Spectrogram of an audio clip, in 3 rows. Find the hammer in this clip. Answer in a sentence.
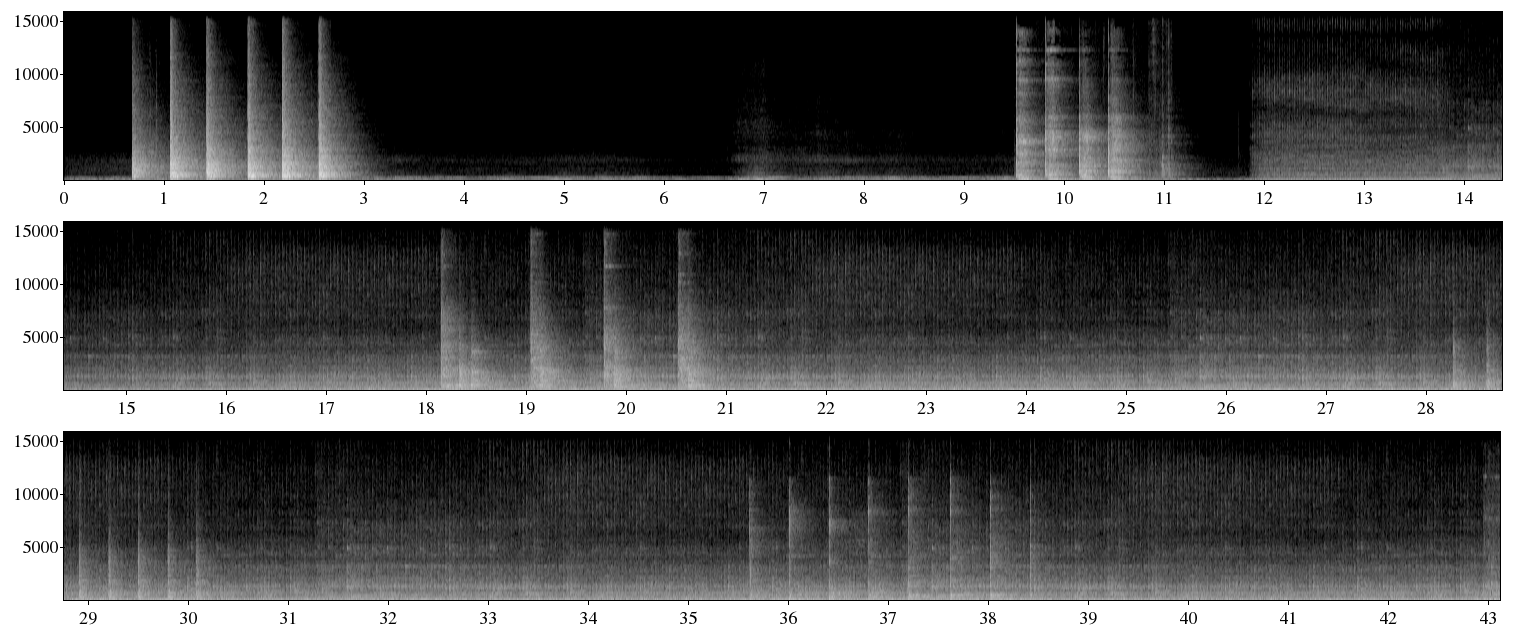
The hammer can be heard from 0.7 to 2.7 s, from 9.5 to 11.1 s, from 18.1 to 20.9 s, from 28.1 to 30.2 s and from 35.6 to 38.5 s.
